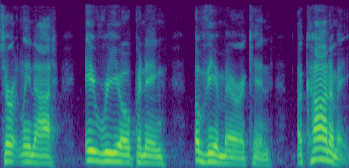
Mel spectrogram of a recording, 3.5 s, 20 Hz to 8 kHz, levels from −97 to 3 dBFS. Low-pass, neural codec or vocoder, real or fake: 7.2 kHz; none; real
